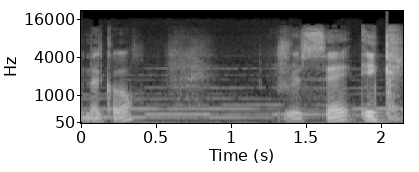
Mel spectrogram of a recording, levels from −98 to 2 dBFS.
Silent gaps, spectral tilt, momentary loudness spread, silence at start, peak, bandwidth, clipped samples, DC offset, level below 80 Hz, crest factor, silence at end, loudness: none; -2.5 dB/octave; 17 LU; 0 s; -2 dBFS; 16 kHz; under 0.1%; under 0.1%; -58 dBFS; 26 dB; 0 s; -25 LUFS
